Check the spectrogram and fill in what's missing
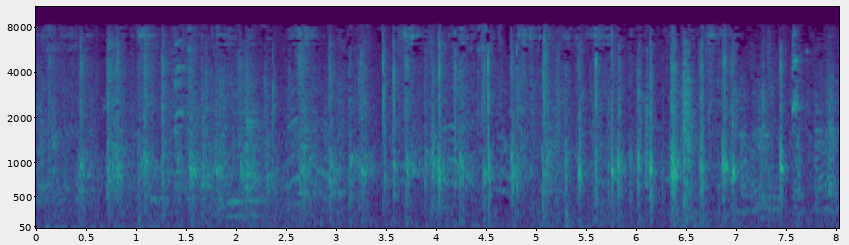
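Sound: horse hooves clip-clopping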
